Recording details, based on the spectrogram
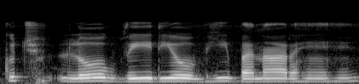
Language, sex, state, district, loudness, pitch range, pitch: Hindi, male, Rajasthan, Jaipur, -15 LUFS, 140-150 Hz, 145 Hz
